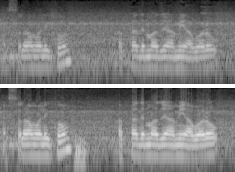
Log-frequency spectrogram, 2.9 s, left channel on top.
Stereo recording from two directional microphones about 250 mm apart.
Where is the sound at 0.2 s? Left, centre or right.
Centre.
